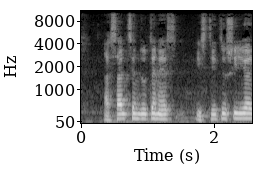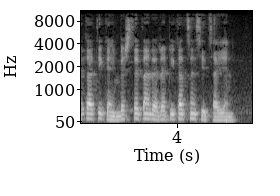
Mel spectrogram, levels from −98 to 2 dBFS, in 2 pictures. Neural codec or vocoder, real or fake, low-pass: none; real; 9.9 kHz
